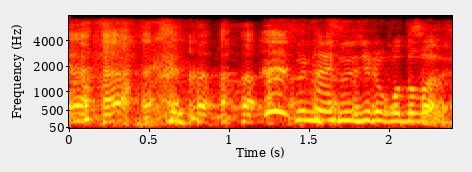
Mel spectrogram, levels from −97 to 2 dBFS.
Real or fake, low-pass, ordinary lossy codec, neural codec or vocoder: real; 7.2 kHz; Opus, 64 kbps; none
